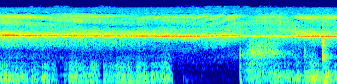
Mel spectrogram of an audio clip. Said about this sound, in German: Hört das Entweichen der Luft. Ein langgezogener Furz.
